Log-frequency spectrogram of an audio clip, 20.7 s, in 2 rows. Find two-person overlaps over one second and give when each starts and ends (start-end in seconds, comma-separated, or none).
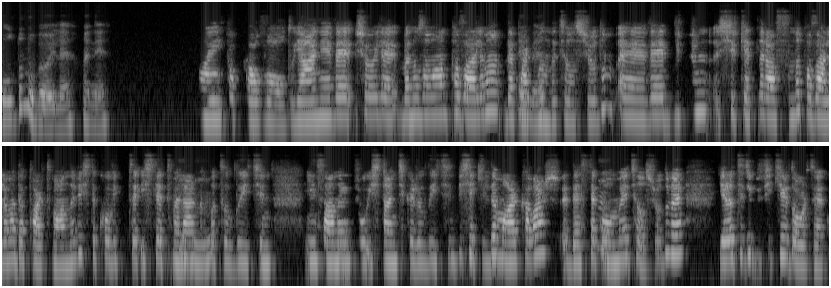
none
